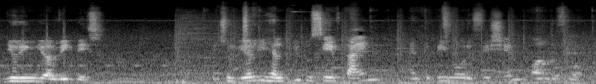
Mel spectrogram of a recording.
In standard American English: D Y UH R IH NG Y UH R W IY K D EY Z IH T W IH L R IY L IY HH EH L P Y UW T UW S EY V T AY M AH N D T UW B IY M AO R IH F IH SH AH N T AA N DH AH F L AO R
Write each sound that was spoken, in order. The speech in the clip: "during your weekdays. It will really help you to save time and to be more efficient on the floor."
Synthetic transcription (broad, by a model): D Y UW R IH NG Y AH R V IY K D EY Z IH T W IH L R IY L IY HH EH L P Y UW T UW S EY V T AY M AH N D T UW B IY M AO R IH F IH SH AH N T AA N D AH F L AO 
